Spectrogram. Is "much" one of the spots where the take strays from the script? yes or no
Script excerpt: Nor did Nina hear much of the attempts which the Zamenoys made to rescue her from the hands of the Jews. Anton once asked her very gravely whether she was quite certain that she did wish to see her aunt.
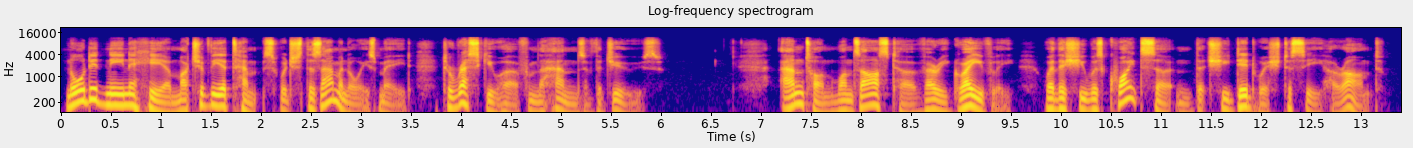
no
